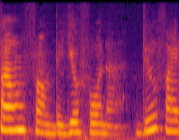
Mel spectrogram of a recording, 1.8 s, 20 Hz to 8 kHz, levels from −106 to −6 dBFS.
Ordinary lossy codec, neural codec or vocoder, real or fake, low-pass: none; codec, 16 kHz, 1.1 kbps, Voila-Tokenizer; fake; none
